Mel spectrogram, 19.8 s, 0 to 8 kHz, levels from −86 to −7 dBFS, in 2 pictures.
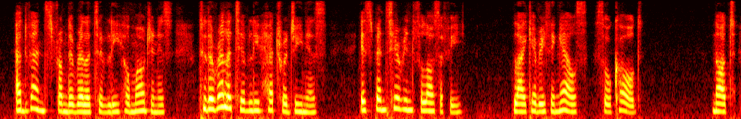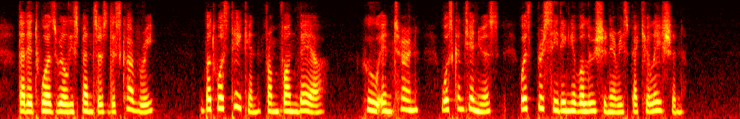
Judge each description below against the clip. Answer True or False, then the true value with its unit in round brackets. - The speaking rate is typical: False (120 wpm)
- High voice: True (205 Hz)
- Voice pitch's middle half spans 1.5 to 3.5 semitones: True (3.2 semitones)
